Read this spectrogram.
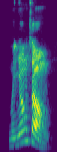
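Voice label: "menyongsong", Malay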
